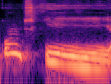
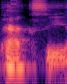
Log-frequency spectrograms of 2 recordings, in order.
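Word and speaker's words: pączki: So, what is a punchki? Punchki. Okay. It's I know it looks like paxi how it's spelled.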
